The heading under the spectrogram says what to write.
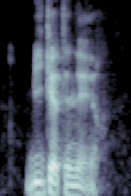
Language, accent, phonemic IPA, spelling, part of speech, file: French, France, /bi.ka.te.nɛʁ/, bicaténaire, adjective, LL-Q150 (fra)-bicaténaire.wav
- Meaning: double-stranded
